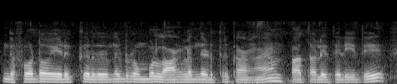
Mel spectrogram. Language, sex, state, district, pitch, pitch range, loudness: Tamil, male, Tamil Nadu, Namakkal, 120 Hz, 115-125 Hz, -15 LUFS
